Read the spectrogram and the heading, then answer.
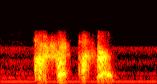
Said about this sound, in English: I'm going to cough for a second. I'm going to announce that you can edit me.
